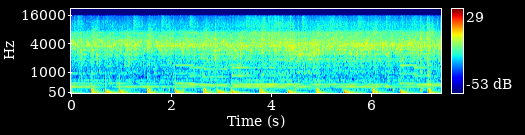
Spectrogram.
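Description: Rabbit pieces sizzling steadily as they brown in hot oil in a pot, turned over with tongs and a fork. Soft background music with a steady beat runs underneath.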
